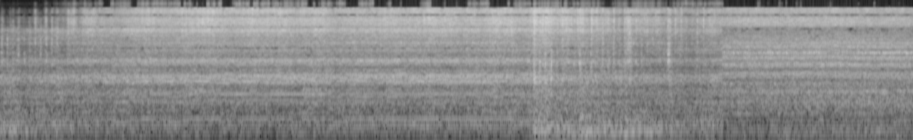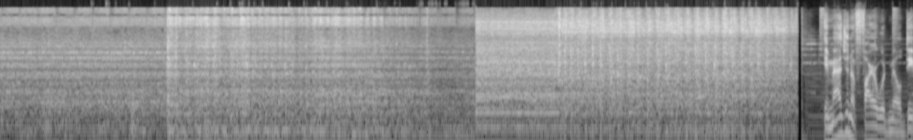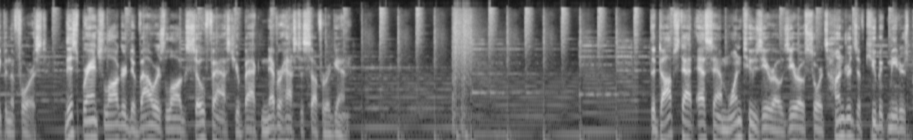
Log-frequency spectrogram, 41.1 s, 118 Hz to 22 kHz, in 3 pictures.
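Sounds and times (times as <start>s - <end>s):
wood-processing machinery running: 0.0s - 25.7s.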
